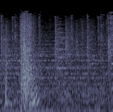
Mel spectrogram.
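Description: Cartoon soundtrack music with a short sound-effect burst about half a second in.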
